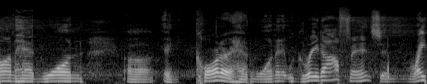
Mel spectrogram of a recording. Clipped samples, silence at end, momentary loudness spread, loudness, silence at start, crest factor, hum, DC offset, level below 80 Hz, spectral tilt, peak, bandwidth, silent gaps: under 0.1%; 0 s; 12 LU; -26 LUFS; 0 s; 16 dB; none; under 0.1%; -56 dBFS; -6 dB/octave; -10 dBFS; 15 kHz; none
